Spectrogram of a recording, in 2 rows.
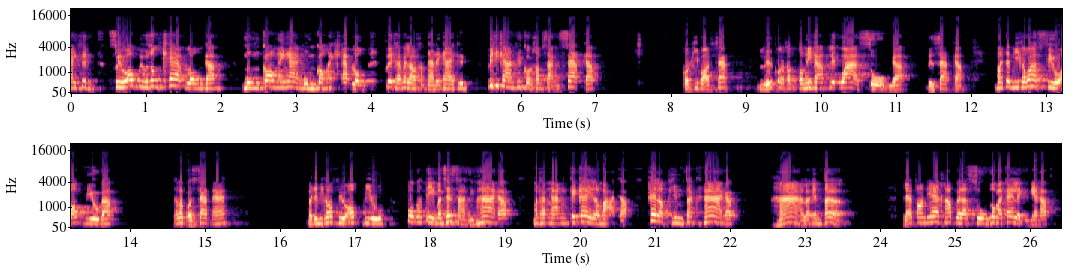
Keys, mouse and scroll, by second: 7.7 z, 8.4 z, 8.6 z, 13.0 z, 14.3 middle click, 14.7 scroll down 1, 14.9 middle click, 22.5 5, 23.6 Return, 24.6 scroll down 2, 25.7-26.4 scroll up 3, 26.1 space.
